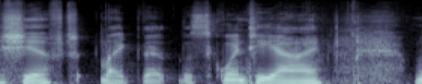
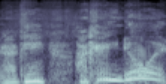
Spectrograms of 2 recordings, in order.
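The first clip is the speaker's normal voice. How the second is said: acted frightened, very high, raspy, rough yell; 12 semitones higher than usual. Retelling a scene where a scared man refuses therapy talk: imitating someone shouting. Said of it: "He's shouting".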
